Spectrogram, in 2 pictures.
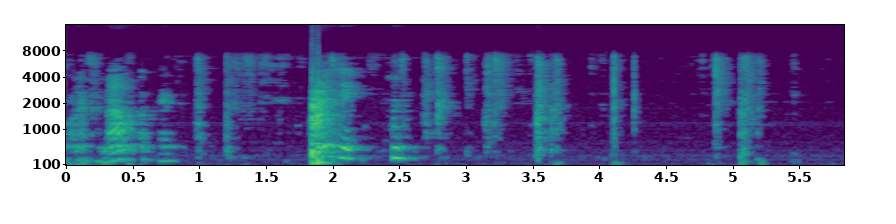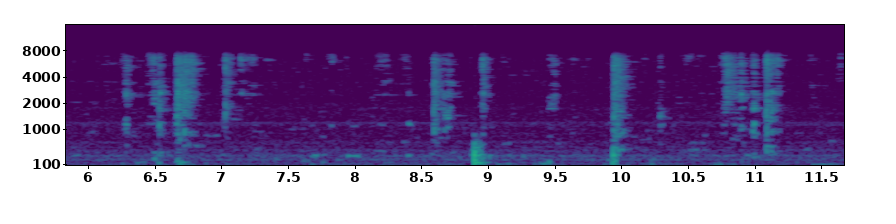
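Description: Cards are shuffled by hand with soft flicking and tapping.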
